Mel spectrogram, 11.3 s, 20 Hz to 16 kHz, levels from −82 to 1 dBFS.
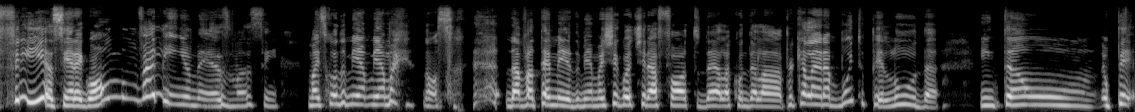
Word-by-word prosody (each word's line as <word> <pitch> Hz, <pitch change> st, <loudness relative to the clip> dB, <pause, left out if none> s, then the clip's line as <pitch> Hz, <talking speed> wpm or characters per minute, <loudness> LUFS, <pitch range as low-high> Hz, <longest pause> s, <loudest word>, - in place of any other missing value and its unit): fria 420 Hz, -, +5 dB
assim, 230 Hz, +3 st, +3 dB
era 235 Hz, -1 st, +6 dB
igual 230 Hz, +3 st, +6 dB
um -, -, -6 dB, 0.3 s
velhinho 285 Hz, -7 st, -3 dB
mesmo, 220 Hz, -1 st, -5 dB
assim. 240 Hz, -2 st, -10 dB, 0.3 s
Mas 250 Hz, 0 st, 0 dB
quando 300 Hz, +2 st, -1 dB
minha 285 Hz, -1 st, 0 dB
minha 270 Hz, 0 st, -1 dB
mãe -, -, -1 dB, 0.2 s
nossa, 220 Hz, -1 st, -6 dB, 0.5 s
dava 235 Hz, +2 st, +3 dB
até 285 Hz, +4 st, +2 dB
medo, 230 Hz, -4 st, 0 dB
minha 230 Hz, +1 st, -4 dB
mãe 240 Hz, -, -1 dB
chegou 265 Hz, 0 st, +1 dB
a -, -, +2 dB
tirar 245 Hz, -3 st, +3 dB
foto 240 Hz, -2 st, +1 dB
dela 225 Hz, +1 st, +1 dB
quando 230 Hz, -1 st, -7 dB
ela 215 Hz, -2 st, 0 dB
porque 270 Hz, +3 st, -8 dB
ela 290 Hz, -1 st, +3 dB
era 275 Hz, -1 st, 0 dB
muito 300 Hz, -, -7 dB
peluda, 235 Hz, -5 st, -3 dB, 0.4 s
então, 255 Hz, -3 st, -1 dB
eu 240 Hz, -, 0 dB
per 270 Hz, +4 st, -2 dB
245 Hz, 180 wpm, -21 LUFS, 230-275 Hz, 0.5 s, era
